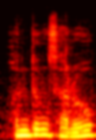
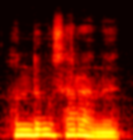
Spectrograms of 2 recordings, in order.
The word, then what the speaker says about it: 헌등사: 않아도 전달되었습니다 책 제목은 헌사하는 의미를 알기 어려운 한자어로 되어 있습니다 헌사 견당사 똑같이 발음되는 단어입니다 견당사 일본의 7에서 9세기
